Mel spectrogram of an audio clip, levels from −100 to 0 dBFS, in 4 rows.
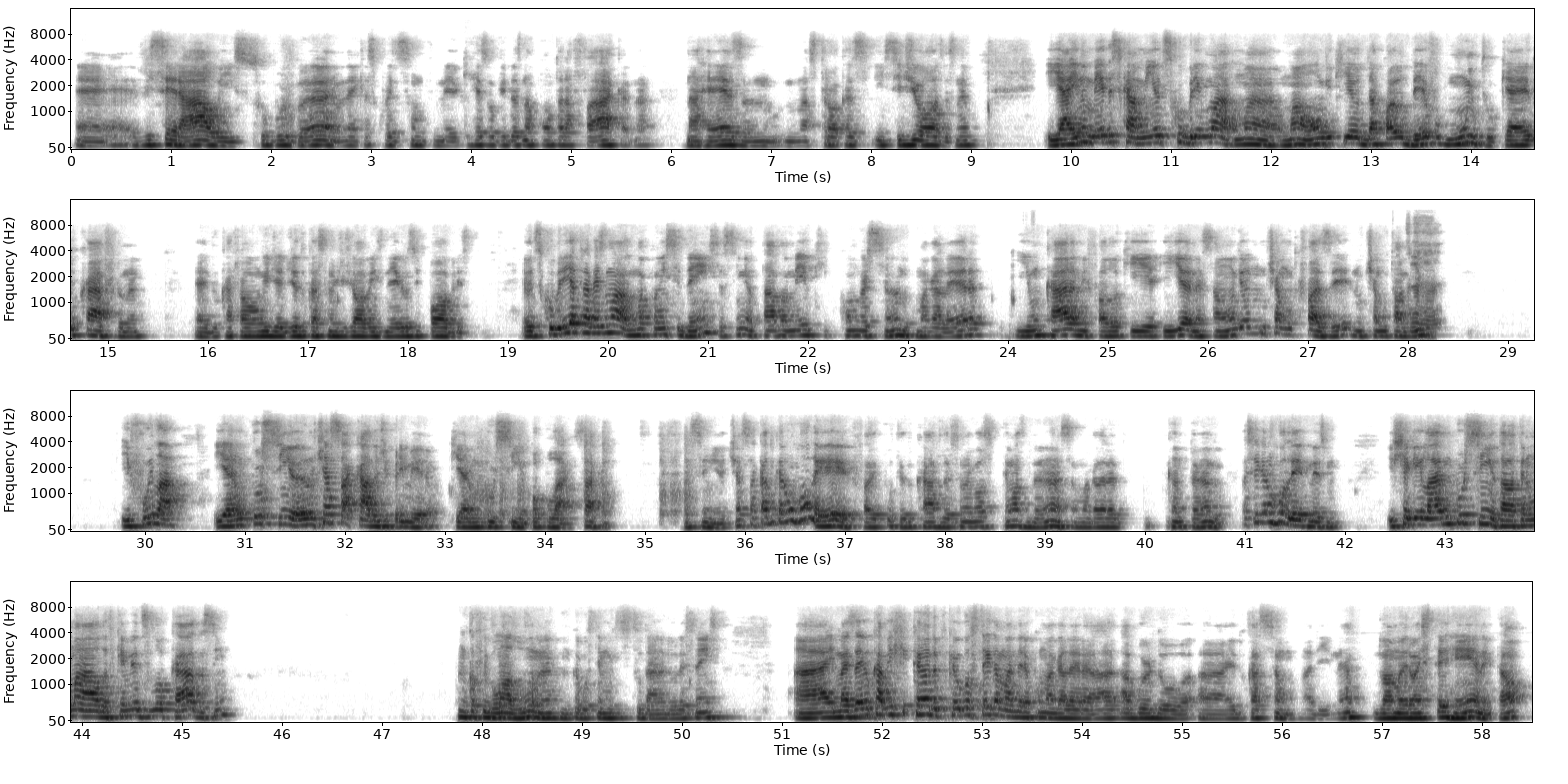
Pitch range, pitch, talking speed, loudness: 115-140 Hz, 120 Hz, 200 wpm, -19 LUFS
